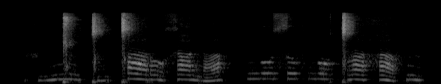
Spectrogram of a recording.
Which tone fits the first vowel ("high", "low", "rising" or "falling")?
rising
